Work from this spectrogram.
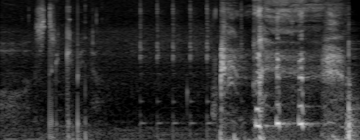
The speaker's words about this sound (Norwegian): Her er lyden av Pepsi Max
